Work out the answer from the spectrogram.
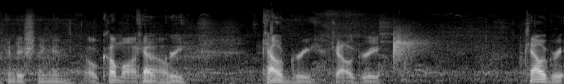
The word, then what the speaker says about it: Calgary: You probably don't even need air conditioning in Oh, come on Calgary. Calgary. now. Calgary. Calgary. That's the other word that rhymes with hungry.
